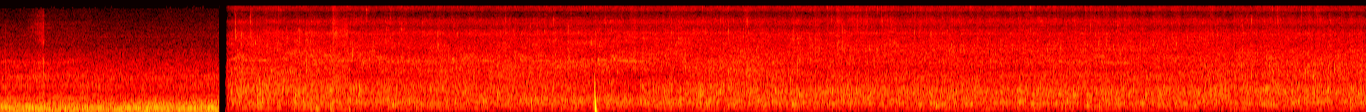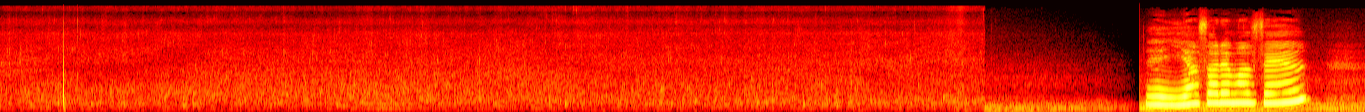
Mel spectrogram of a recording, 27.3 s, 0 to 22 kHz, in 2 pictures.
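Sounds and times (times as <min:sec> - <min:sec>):
flowing stream water: 0:02.2 - 0:23.5
speech: 0:25.1 - 0:26.8.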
